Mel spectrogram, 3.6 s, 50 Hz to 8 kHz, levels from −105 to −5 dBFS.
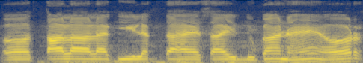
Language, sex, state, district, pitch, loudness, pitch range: Hindi, male, Madhya Pradesh, Katni, 120 Hz, -15 LUFS, 115-125 Hz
